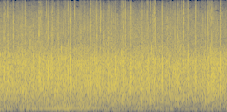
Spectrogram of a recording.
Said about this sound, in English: And let's praise him with a clap offering today. He's worthy.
